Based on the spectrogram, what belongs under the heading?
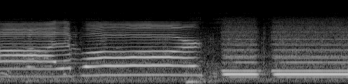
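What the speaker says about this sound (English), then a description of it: "Train engines took center stage at this annual event at Griffith Park's Travel Town" Steam-style train whistle at Travel Town museum's Depot Day in Griffith Park, sounding loud and close in several sustained blasts with short breaks between them.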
